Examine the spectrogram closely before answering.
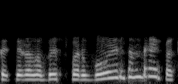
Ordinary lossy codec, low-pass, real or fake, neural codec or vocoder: Opus, 32 kbps; 7.2 kHz; fake; codec, 16 kHz, 2 kbps, FreqCodec, smaller model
